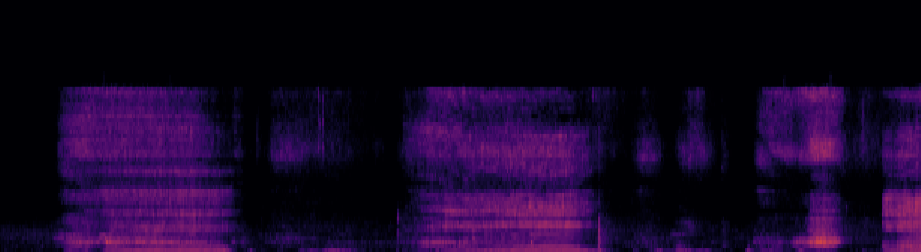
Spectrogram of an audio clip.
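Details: Man caught snoring really loud by his wife: loud, harsh, buzzing snores on each breath, about three in the clip, with quieter breathing between; loud snoring.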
